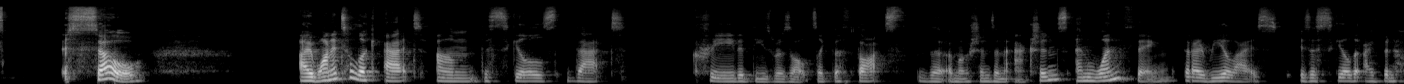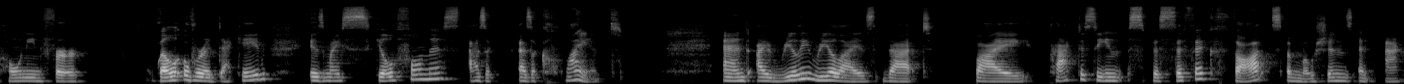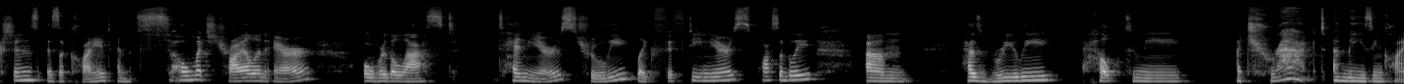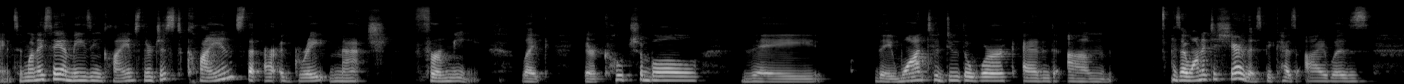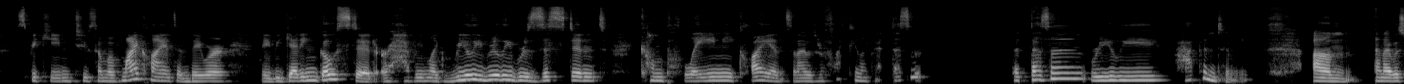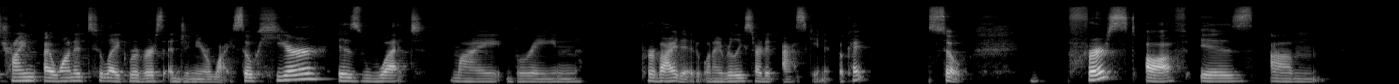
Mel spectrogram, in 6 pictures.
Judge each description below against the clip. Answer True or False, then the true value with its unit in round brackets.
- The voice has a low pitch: False (165 Hz)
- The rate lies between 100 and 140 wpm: True (135 wpm)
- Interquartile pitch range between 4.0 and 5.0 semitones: True (4.7 semitones)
